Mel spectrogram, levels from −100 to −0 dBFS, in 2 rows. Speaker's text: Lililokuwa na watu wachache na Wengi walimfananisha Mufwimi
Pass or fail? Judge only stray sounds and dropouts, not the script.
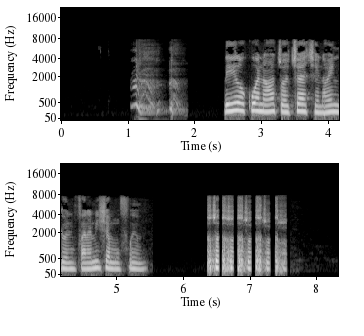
fail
